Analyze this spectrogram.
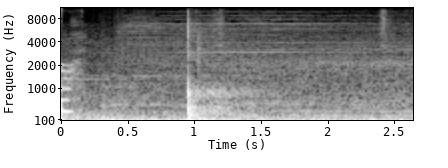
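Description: Heavy boots thud on wooden boards.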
